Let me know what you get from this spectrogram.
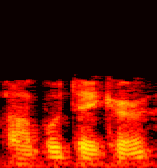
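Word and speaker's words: Apotheker: course of HP Fame uh the name is pronounced apotre in Germany which means pharmacist so here's another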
